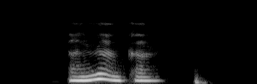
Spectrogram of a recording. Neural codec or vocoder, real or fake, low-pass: codec, 16 kHz, 2 kbps, FreqCodec, smaller model; fake; 7.2 kHz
